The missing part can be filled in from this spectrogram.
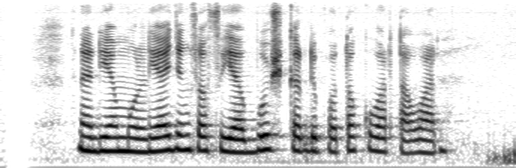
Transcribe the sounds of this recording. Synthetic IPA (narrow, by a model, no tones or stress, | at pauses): nadiamuliad͡ʒɨŋsofiabʊʃkɨrdipɔt̪ɔkuwart̪awan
